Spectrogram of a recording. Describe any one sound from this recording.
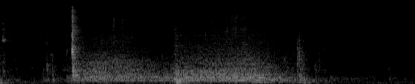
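A drawer slides open along its runners.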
